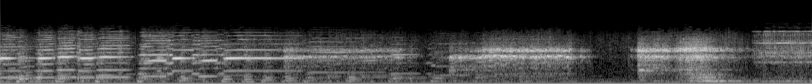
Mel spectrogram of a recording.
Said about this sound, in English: Hold it, Wilmer. Hold it till I get this phone. Okay, Skeezix. Wallet and Bobble Garage, Skeezix Wallet speaking.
